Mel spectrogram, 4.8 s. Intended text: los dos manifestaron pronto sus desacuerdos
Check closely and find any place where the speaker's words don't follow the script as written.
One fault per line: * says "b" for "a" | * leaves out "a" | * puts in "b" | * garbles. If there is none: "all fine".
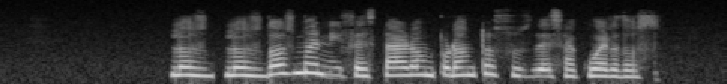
* puts in "los"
